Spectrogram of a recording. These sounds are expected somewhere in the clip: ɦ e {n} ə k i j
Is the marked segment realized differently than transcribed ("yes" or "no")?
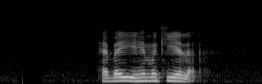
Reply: yes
